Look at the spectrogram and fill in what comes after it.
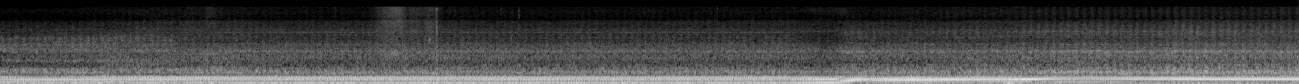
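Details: Supercharged engine on a standalone ECU with its idle control stepper motor removed, first runs after about 5 years, smoking: idle holds steady, dips sharply around eight seconds and recovers at a different pitch, hunting; unstable idle.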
